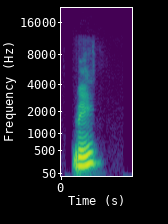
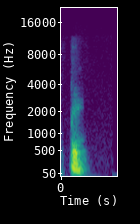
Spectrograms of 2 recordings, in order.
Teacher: La oposición entre consonantes glotalizadas, P, y no glotalizadas, P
